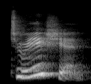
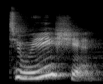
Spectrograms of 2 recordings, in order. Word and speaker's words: tuition: Tuition. Trọng âm rơi vào âm tiết thứ hai nhé. Tuition.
